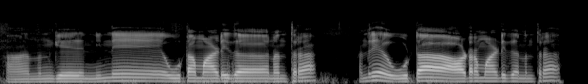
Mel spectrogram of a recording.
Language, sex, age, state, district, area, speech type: Kannada, male, 30-45, Karnataka, Tumkur, urban, spontaneous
